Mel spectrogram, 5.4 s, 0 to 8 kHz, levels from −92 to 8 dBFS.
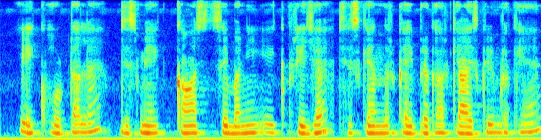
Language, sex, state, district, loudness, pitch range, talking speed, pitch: Hindi, male, Uttarakhand, Uttarkashi, -18 LUFS, 155-175 Hz, 210 wpm, 165 Hz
